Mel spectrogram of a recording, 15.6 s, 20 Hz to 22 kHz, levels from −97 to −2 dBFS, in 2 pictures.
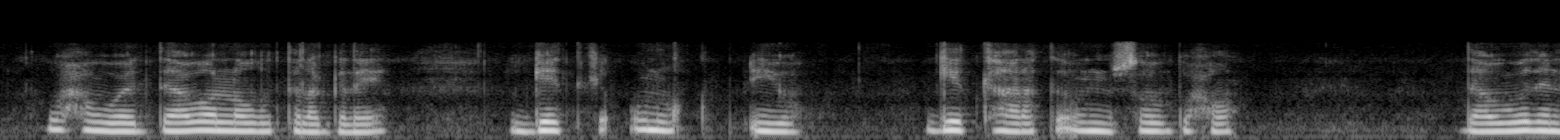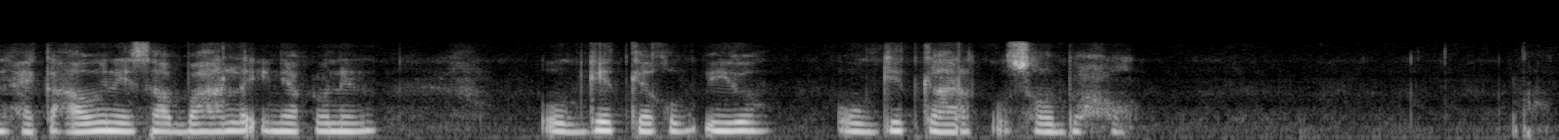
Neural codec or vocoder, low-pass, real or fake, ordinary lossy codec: codec, 16 kHz, 4.8 kbps, FACodec; 7.2 kHz; fake; none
